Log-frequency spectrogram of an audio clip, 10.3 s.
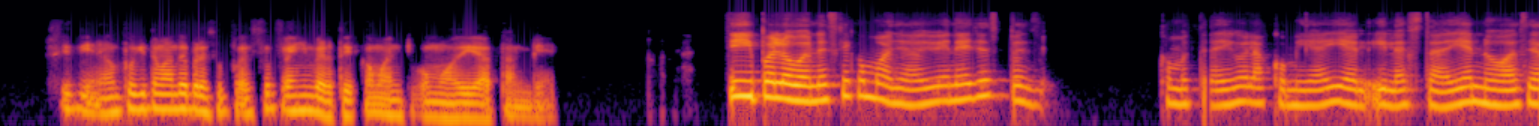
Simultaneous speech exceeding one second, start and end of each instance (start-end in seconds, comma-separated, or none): none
